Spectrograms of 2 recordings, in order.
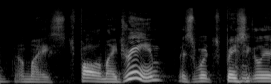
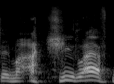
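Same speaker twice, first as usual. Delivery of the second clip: ordinary talk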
